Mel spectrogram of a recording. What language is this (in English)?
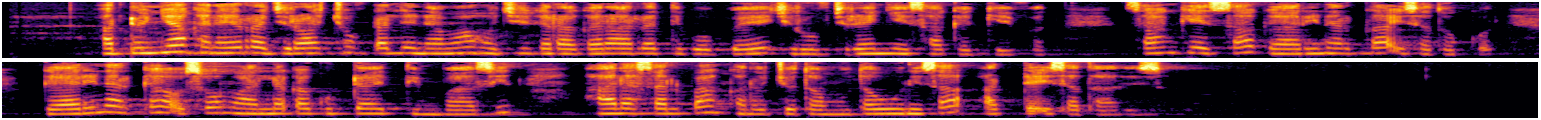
Oromo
